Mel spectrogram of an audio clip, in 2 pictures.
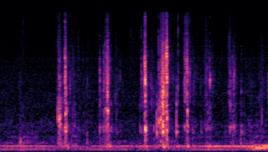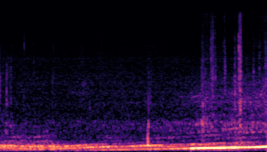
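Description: A Saturn car with no exhaust system, its engine humming low and steady, then pulling away from about four seconds in with the engine note rising steadily and getting louder. In the first half, a few sharp clicks and scrapes of a plastic leaf rake on soil and stones.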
